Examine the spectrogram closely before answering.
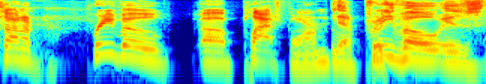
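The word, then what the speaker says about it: Prevost: So, it looks like it's Post, but it's pronounced PO.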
